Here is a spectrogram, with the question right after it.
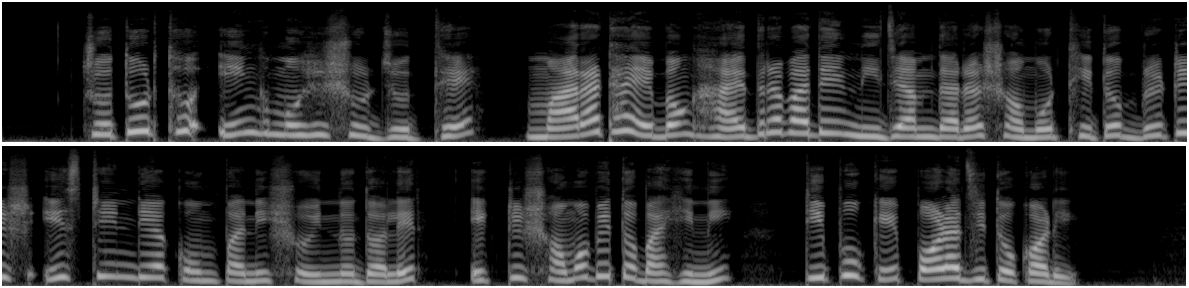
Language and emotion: Bengali, neutral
